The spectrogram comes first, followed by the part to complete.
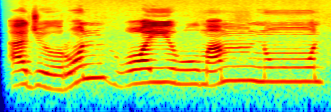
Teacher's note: تو یہاں پر تو ہمیں اظہار کرنا ہے، نون کی آواز کو ظاہر کر کے پڑھنا ہے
